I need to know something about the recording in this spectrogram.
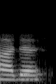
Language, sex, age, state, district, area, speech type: Nepali, female, 30-45, West Bengal, Jalpaiguri, rural, conversation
